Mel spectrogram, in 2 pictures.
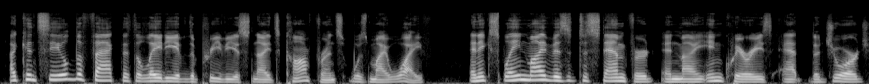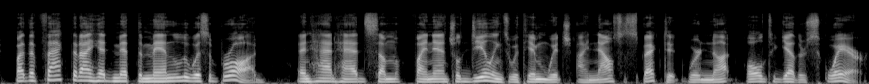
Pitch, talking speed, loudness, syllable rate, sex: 140 Hz, 185 wpm, -18 LUFS, 5.0 syllables/s, male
